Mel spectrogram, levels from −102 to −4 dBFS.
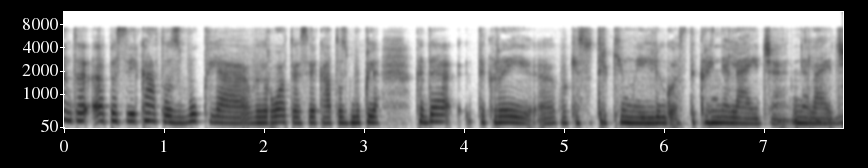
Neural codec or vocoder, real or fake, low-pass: none; real; 7.2 kHz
